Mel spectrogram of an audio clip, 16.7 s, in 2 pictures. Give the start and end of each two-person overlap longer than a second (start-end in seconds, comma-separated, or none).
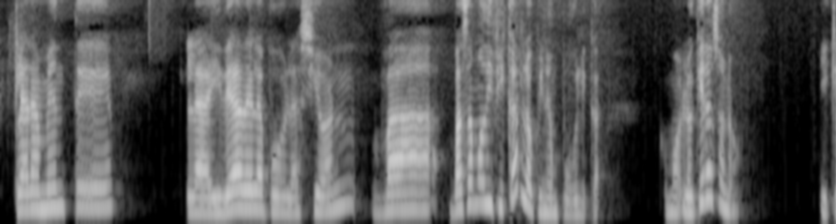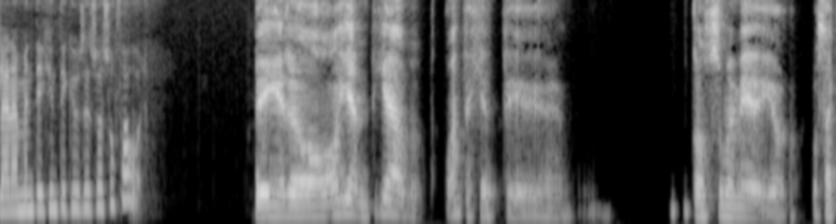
none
